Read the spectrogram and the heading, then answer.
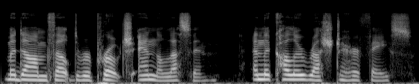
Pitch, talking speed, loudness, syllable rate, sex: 200 Hz, 200 wpm, -18 LUFS, 5.1 syllables/s, female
